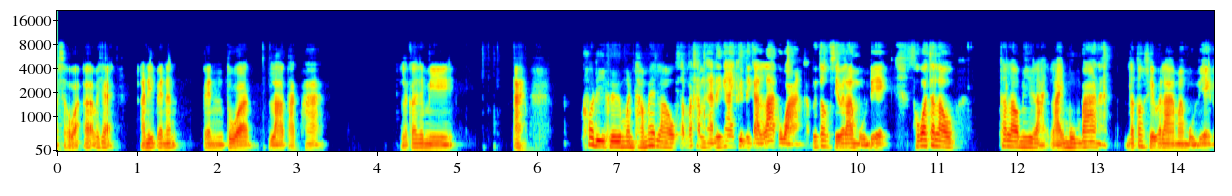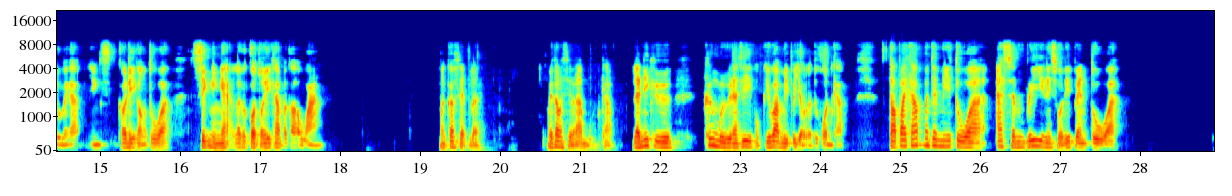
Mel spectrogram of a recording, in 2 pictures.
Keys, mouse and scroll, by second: 0.5 middle click, 0.5 space, 1.0 click, 1.5 click, 2.2 middle click, 2.4 m, 4.3 click, 4.9 click, 5.2-6.0 scroll up 2, 5.4 space, 5.6 middle click, 6.4 middle click, 6.7-7.0 scroll down 1, 11.2 middle click, 11.2-11.5 scroll up 1, 15.9 click, 16.6 click, 17.1 middle click, 18.1 click, 18.6 click, 19.5-20.0 scroll up 1, 19.6 space, 19.8 middle click, 20.6-21.9 scroll up 3, 24.5-25.1 scroll up 2, 24.9 middle click, 25.1-25.7 scroll down 1, 25.9-26.6 scroll up 2, 27.4 click.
